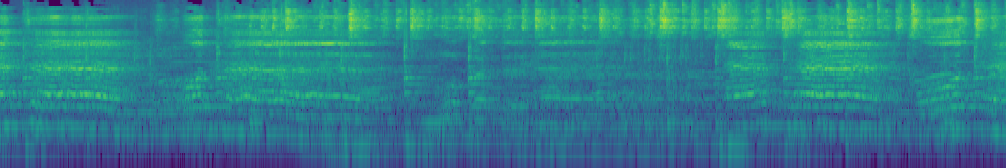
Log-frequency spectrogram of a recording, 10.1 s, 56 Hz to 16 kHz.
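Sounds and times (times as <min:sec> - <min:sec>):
tabla playing: 0:00.0 - 0:10.0.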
